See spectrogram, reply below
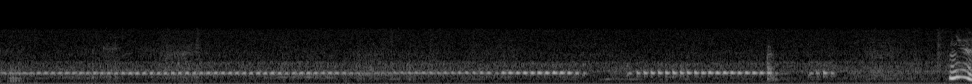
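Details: Pet screech owl in an office with the lights on, singing happily: a steady low trilled tone held for several seconds at a time, broken by short pauses, with faint room noise.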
